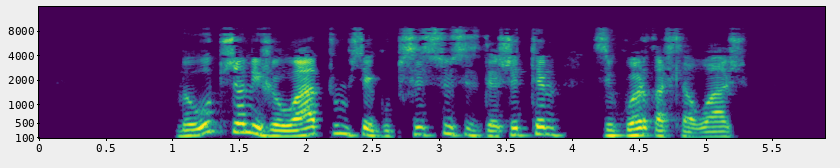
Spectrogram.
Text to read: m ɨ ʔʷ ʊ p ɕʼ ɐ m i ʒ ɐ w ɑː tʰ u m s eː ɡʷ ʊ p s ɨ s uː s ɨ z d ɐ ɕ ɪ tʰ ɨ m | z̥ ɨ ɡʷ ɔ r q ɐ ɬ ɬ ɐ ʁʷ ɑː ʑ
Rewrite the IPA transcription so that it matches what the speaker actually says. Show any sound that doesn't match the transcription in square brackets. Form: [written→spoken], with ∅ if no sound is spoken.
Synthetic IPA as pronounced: m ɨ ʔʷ ʊ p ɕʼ ɐ m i ʒ ɐ w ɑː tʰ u m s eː ɡʷ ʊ p s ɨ s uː s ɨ z d ɐ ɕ ɪ tʰ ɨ m | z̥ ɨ ɡʷ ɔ r q ɐ ɬ ɬ ɐ ʁʷ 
